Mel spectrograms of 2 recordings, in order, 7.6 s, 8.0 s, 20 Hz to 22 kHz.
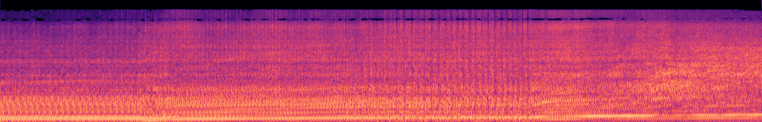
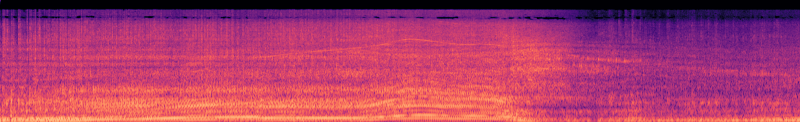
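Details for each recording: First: Turbocharged drag car on test pass to the eighth mile with O2 sensor now working: engine note climbs steadily through two quick shifts at full throttle, even and clean with no stumble, no longer breaking up; healthy pull. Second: Drag car accelerating hard at the start of an eighth-mile pass: revs climb then stumble and waver as throttle comes on before clearing; engine breaking up under load.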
